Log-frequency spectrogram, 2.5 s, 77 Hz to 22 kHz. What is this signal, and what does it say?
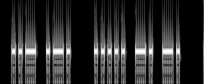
Morse code, heard as a keyed tone, about 37 wpm, 700 Hz. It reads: UR 5NN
